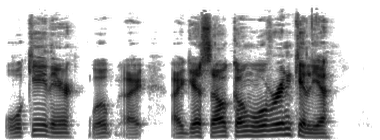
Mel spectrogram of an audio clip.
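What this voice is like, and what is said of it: Put-on Wisconsin accent. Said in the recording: “Michael Myers with a Wisconsin accent”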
